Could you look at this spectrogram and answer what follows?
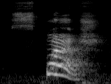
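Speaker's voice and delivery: ordinary delivery, nothing marked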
